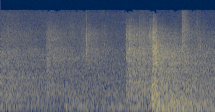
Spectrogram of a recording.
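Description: A single dull thump about one and a half seconds in, following faint, steady background noise.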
